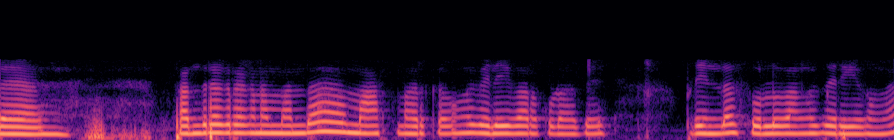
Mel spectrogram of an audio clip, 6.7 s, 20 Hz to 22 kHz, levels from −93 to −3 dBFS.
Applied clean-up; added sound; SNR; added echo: none; none; none; none.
